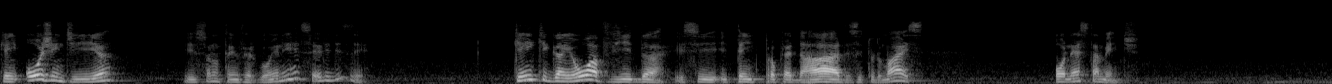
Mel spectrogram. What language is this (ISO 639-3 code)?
por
